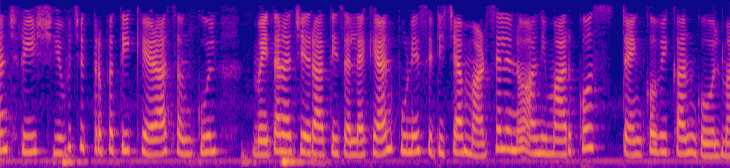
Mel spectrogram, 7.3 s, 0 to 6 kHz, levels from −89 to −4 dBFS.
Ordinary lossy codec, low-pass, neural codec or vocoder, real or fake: none; 5.4 kHz; none; real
